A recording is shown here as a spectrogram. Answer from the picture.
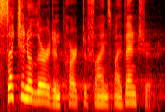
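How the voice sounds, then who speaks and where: Here is a normal speaking voice at a fairly quick pace. The intonation is lively. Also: woman. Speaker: academic keynote speaker. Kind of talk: lecture. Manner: formal.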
